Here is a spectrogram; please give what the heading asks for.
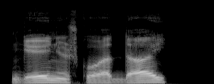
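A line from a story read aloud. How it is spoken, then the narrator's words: Booming drone. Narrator (Russian): прогудел рыжий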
